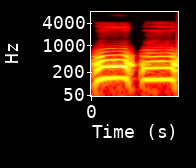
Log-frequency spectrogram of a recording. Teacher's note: 모양이 평범해 그다음에 위 외는 원순모음 원 동그라미 우리가 오우 하면은 입술이 동그랗게 돼요 이게 원순 모음입니다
